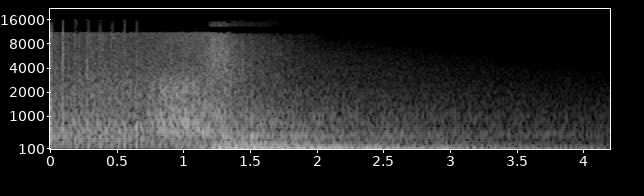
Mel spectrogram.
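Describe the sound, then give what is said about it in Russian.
A Degtyaryov machine gun fires a rapid burst of sharp shots, followed by a heavy, dull boom that swells into a deep rolling rumble while quick repeated reports continue beneath it and slowly fade. “От размышлений ее оторвал сильнейший глухой удар где-то позади и почти сразу заполошная очередь дегтяря.”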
